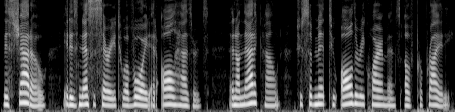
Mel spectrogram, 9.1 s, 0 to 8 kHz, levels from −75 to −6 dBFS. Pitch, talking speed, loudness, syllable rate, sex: 200 Hz, 145 wpm, -18 LUFS, 4.5 syllables/s, female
